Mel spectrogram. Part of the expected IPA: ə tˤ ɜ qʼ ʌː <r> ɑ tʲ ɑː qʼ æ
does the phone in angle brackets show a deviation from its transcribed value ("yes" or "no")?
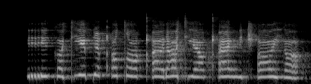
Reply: yes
